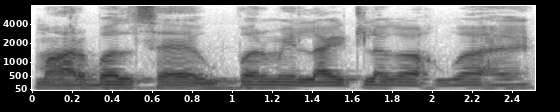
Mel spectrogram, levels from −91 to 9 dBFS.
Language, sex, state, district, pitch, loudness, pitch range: Hindi, male, Jharkhand, Garhwa, 100 Hz, -16 LUFS, 95-100 Hz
